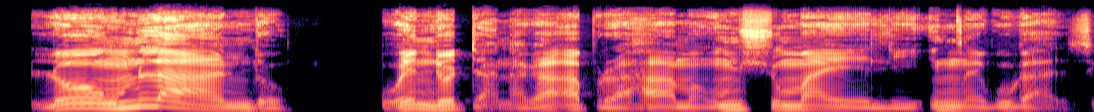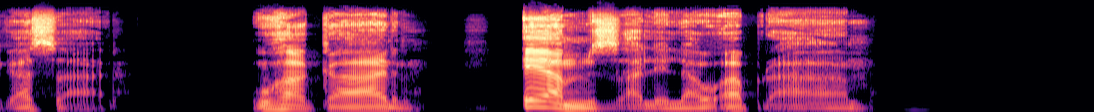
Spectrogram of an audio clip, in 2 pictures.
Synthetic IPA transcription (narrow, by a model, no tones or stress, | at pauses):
lɔwŋum̩landʱɔ | wɛndʱɔd̥ʱanaɣaːb̥ʱrahamaum̩ʃumajeliiŋ͡ǀeɣuɣaziɣasa̰ra | uɦaɡ̥ʱari | ɛjam̩za̰lɛlauʔab̥ʱra̰haːma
